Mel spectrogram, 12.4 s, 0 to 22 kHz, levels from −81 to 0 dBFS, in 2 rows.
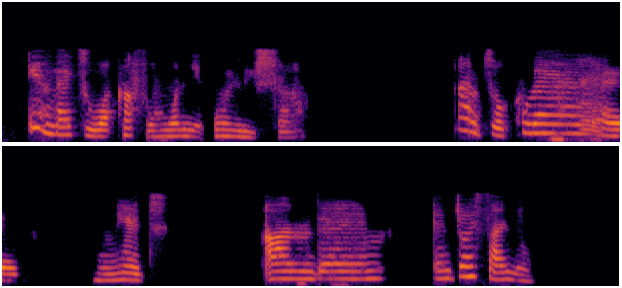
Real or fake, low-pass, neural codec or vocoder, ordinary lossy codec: fake; 5.4 kHz; codec, 44.1 kHz, 2.6 kbps, DAC; none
